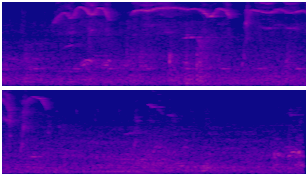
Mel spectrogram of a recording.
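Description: A bird singing faintly: a run of very high, quick chirps and looping whistles in the first half, over a faint outdoor hiss.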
